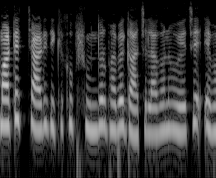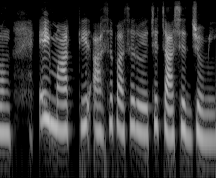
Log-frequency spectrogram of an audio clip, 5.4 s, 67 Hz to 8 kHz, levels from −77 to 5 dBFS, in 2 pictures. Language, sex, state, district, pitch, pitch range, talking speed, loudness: Bengali, female, Jharkhand, Jamtara, 245 Hz, 230-270 Hz, 175 wpm, -23 LUFS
